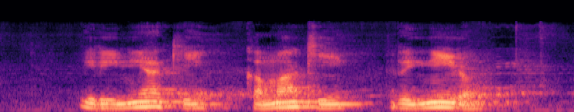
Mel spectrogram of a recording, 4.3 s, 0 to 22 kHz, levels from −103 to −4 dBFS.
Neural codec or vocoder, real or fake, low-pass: codec, 44.1 kHz, 3.4 kbps, Pupu-Codec; fake; 10.8 kHz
